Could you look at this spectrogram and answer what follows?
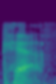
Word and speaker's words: calf: for example we have calf do not pronounce that L please not Cal but calf CF you say CF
